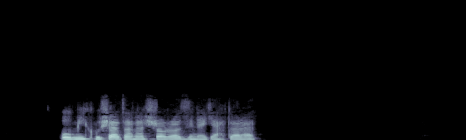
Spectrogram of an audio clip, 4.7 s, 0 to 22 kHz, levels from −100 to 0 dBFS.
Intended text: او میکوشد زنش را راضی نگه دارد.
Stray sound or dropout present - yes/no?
no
